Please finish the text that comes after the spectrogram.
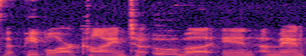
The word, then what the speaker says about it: Ove: And that's probably because people can't pronounce Uva because most people say O.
